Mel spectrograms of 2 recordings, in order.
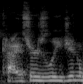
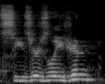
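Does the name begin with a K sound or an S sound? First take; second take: K sound; S sound. First: The name begins with a hard K sound. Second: The name begins with a soft S sound. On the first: This follows the original Latin pronunciation. "they call themselves Kaiser's Legion, which is technically accurate" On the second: This is the anglicized form of the name. "I prefer to say Caesar. That's just how it looks anglicized"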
